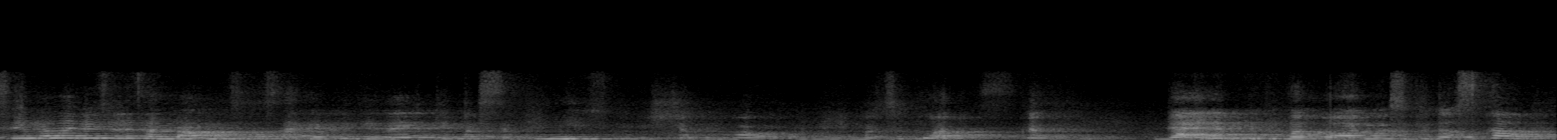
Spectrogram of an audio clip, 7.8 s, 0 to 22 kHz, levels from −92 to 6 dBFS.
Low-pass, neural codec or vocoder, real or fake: 10.8 kHz; autoencoder, 48 kHz, 32 numbers a frame, DAC-VAE, trained on Japanese speech; fake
